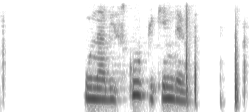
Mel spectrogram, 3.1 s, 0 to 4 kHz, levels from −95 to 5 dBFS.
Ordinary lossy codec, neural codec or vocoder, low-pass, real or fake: Opus, 24 kbps; none; 3.6 kHz; real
